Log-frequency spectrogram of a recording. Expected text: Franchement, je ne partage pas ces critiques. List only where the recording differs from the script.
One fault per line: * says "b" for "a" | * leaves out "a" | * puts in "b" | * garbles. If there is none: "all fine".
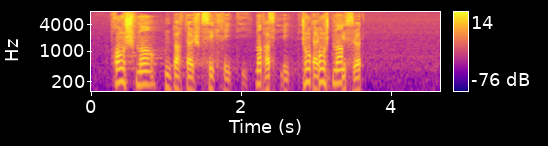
* leaves out "je"
* leaves out "pas"
* garbles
